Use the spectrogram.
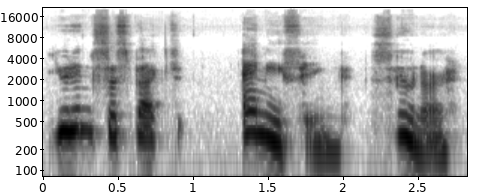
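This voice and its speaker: A woman voicing a curious, dryly teasing haunted female marionette in an audio drama, with measured delivery. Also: high-pitched, very animated, vocal fry, dark tone, dry recording, full character voice. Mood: incredulous.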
